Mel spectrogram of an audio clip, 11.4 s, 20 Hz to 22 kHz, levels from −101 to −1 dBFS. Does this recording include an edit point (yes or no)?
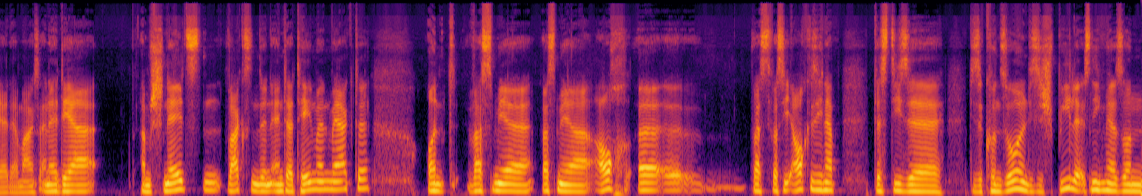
no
